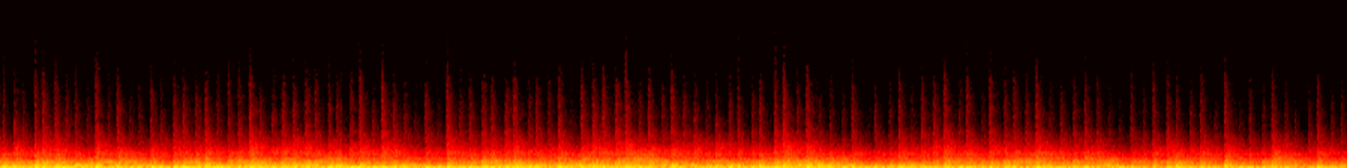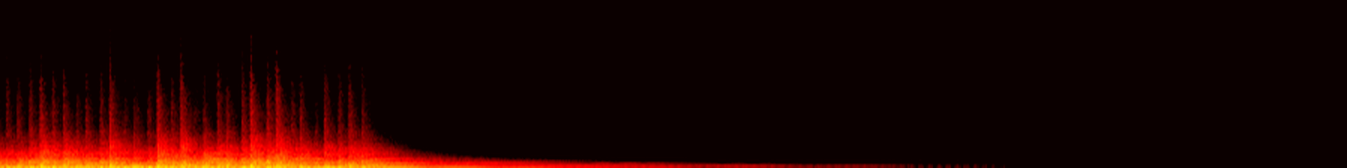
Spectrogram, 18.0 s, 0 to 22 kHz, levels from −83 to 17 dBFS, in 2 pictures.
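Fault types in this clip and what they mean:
Hard clipping: The music is driven about 5 dB past what a stage in the chain can pass, so every peak from 0.03 s to 5.69 s is sliced off flat. On the waveform, the tops and bottoms in that stretch sit pressed against a fixed ceiling. On the spectrogram, the squared-off peaks spray added harmonics up into the high kHz range.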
